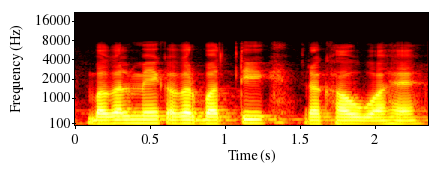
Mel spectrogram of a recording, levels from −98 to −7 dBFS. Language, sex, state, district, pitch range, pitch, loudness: Hindi, male, Jharkhand, Garhwa, 115-130 Hz, 120 Hz, -19 LUFS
